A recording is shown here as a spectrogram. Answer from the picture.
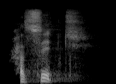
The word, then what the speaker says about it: chesed: He said, I don't know if I've said it right, H-E-S-E-D, the Hebrew word. Chesed. Chesed. Chesed. It's a H, but it's an H.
